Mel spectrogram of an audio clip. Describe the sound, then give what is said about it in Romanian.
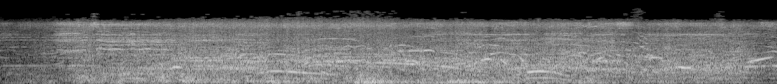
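Crowd screaming in panic as a 200-year-old oak tree falls onto people during an outdoor religious festival. Loud, continuous shrieks and shouts swell in after a quieter opening and hold steady to the end. “În înregistrările postate pe internet se aud țipetele de panică ale oamenilor și se poate observa cum stejarul vechi de 200 de ani cade pe mulțime.”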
